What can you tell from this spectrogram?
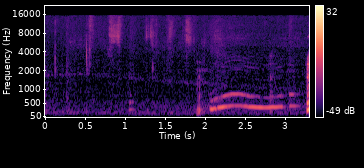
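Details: Nelly, a golden cocker spaniel, displeased while being towel-dried after a swim in a river: a drawn-out, wavering tonal whine near the end, preceded by soft rubbing and scattered faint noises.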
